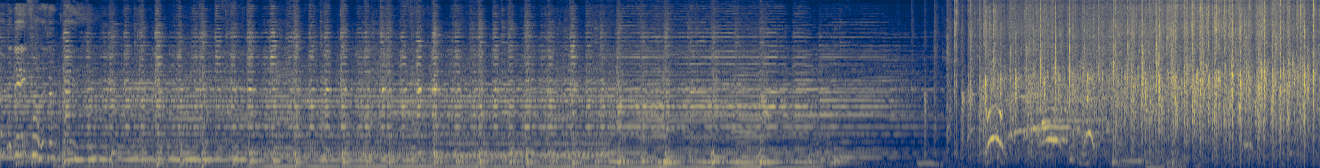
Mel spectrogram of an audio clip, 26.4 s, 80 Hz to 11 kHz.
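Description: Cello and viola hold long bowed notes over plucked banjo as a folk song ends; the music fades out about two-thirds of the way in. About 19 s in, audience applause breaks out with whoops and cheers and carries on to the end.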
